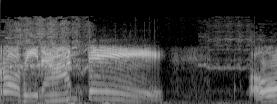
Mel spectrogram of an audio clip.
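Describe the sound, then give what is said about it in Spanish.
A horse named Rocinante neighs loudly, a long quavering whinny in a few shaky bursts that slide downward in pitch, with a brief quieter gap before the last cry. “¿A que usted quiere que, a que usted quiere ir a llevar gente a, Bogotá corriendo, hombre.”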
